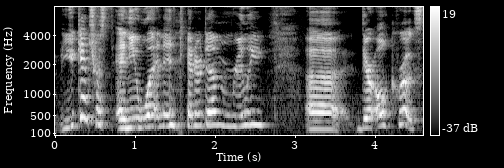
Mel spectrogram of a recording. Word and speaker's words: Ketterdam: Now we're switching to Ketterdam. Ketterdam or Ketterdam? Ketterdam. Ketterdam. It's like Amsterdam.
